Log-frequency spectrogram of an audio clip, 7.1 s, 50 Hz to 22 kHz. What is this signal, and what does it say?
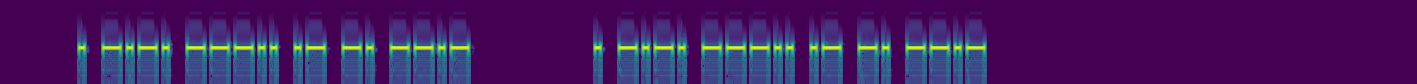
Morse code, heard as a keyed tone, about 40 wpm, 700 Hz. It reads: EC8ANQ EC8ANQ
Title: DXCC-100 Call Signs - 6 Characters - Repeated 2x - 40wpm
